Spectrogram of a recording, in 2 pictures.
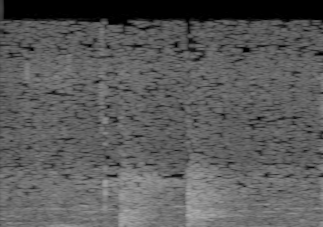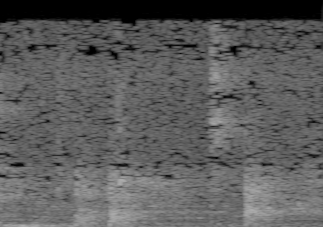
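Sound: firecrackers exploding outside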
